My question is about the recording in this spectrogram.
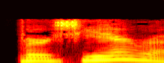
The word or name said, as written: versiera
